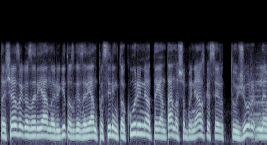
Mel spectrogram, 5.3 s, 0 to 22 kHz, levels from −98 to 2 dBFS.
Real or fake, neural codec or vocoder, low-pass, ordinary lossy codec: real; none; 7.2 kHz; Opus, 24 kbps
